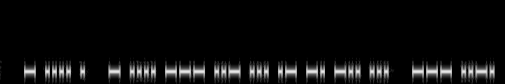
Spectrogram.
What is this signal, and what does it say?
Morse code, heard as a keyed tone, about 34 wpm, 600 Hz. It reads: THE THOUSANDS OF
